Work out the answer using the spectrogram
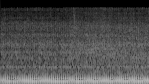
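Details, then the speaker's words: Motorcycle (the RR), strong power but an imperfect tick-over: deep steady thrum that never quite settles, slightly uneven idle. The owner suspects Power Commander wires not fully seated. Rough idle. "the tick over just doesn't seem perfect, and there's little things that annoy me, and I couldn't sell it like that to anyone"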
